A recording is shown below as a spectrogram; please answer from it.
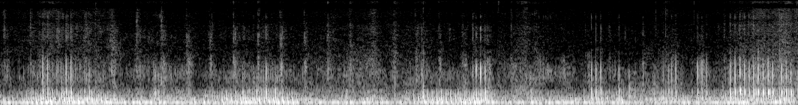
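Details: Close-up purring of a kneading kitten: deep, even, vibrating purr runs without pause, swelling slightly in places, with scattered light tapping and rustling from the paws working.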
